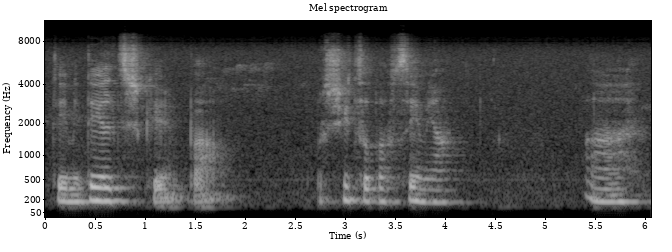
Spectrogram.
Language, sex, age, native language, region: Slovenian, female, 50-59, Slovenian, Gorenjska region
